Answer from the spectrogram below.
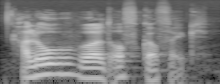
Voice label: neewer mic sample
